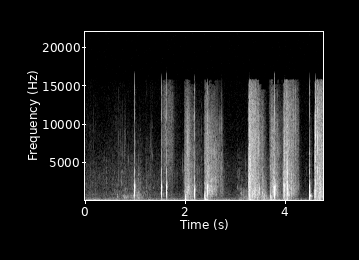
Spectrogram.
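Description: Crops rustle and snap as they are broken.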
